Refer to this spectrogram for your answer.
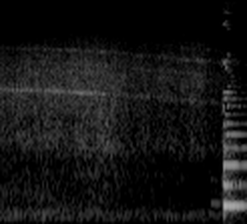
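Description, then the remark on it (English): A steady, moderately loud airplane engine drone as the plane comes in to land in Seoul, then a louder, bright tonal sound cuts in abruptly right at the end. “The plane is about to land in Seoul, and he's looking out of the window, and is this Seoul?”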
